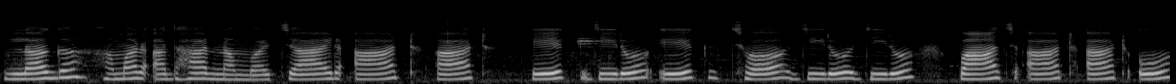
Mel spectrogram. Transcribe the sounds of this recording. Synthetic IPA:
ləɡhəməɾad̪ʱaɾnəmbəɾt͡ʃajɾaʈʰ | aʈʰ | ekd͡ʒiɾoekt͡ʃʰɔd͡ʒiɾod͡ʒiɾo | pãt͡ʃaʈʰaʈʰo

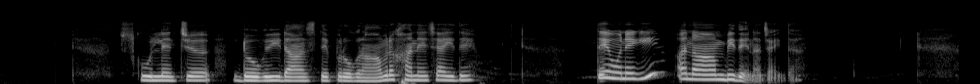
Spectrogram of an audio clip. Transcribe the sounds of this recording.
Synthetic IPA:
skuːlẽːt͡ʃ | ɖoːɡɾiːɖãːnsd̪eːpɾoːɡɾaːmɾəkʰːaːneːt͡ʃaːiːd̪eː | t̪eːʊnẽːɡiːənaːmbiːd̪ḛːnʔa̰ːt͡ʃa̰ːḭːd̪a̰ː

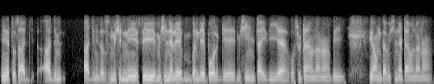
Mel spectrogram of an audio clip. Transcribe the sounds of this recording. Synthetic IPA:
nĩːt̪ʊsəd͡ʒə̰d͡ʒ | əd͡ʒnĩːt̪aːt̪ʊsməʃiːneːsiːməʃiːneleːbənd̪eːpoːlkeːməʃiːnt͡ʃaːiːd̪iːɛːʊ̰sbiːʈaːɪmlaːnaːpiːpiand̪aːməʃiːnɛːʈaːɪmlaːnaː

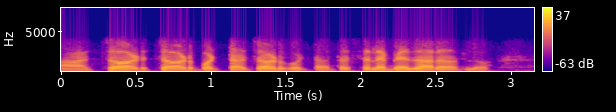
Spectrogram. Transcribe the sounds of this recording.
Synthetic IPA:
ɦãt͡səɽt͡səɽpəɽ̚ʈ̪at͡səɽpəɽ̚ʈat̪əsalebed͡zaɾd͡zat̪lo

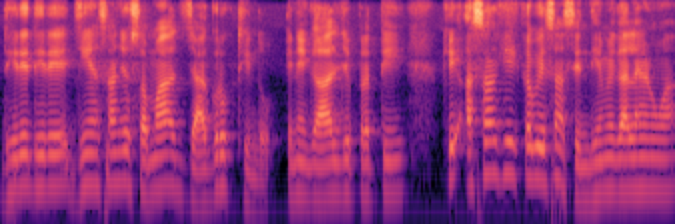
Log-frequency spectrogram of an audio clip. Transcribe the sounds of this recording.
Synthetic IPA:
d̪ʱiːɾed̪ʱiːɾed͡ʑiːə̃ɐsãɲd͡ʑosɐmaːd͡ʑd͡ʑa̰ːɡɾʊkt̪ʰĩːn̆d̪o̰ɪn̤eɠaːl̤ɪ̆d͡ʑeːpɾɐt̪ikʰeʔɐsãkʰeːkɐɓʱɪɐsãsɪ̃nd̪ʱijəmẽɠaːl̤aːɪɽ̃oaː

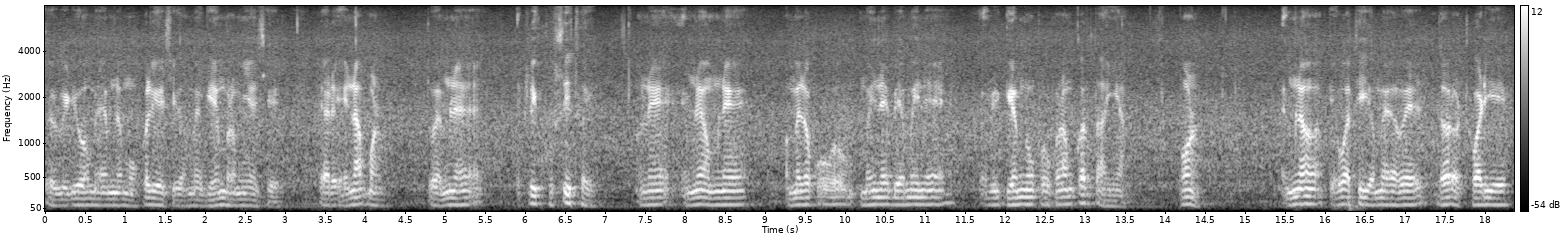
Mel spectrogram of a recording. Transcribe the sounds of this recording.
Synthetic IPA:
t̪oeʋiɽijoəmeːmnemɔkəlijet͡ʃʰieəmeɡemɾəmijet͡ʃʰie | t̪jaɾeːnãpəɳ | t̪oemneː | ʈlikʰuʃit̪ʰəi | ə̰nḛːmneəmne | əmeloko̰məinebeməine | əiɡemnũpɾoɡɾamkəɾt̪aəɦĩjã̰ | pəɳ | ḛmnakeʋat̪ʰiəmeəʋed̪əɾəʈʰʋaɽie

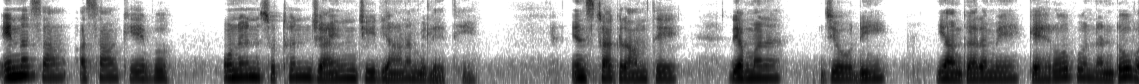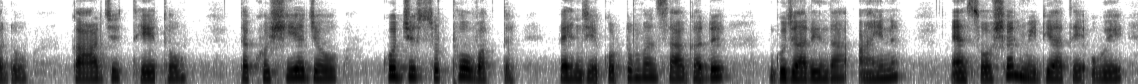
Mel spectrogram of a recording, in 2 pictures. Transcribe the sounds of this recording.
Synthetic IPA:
ɪnə̆sãɐsãkʰeːbɪ | ʊnɦənɪ̆sʊʈʰənɪ̆d͡ʑaːjũːnd͡ʑiːɗɪjaːɽ̃mɪlḛt̪ʰḭ̃ː | ɪ̃nsʈaːɡɾaːmt̪e | ɗjɐməɽ̃ɪ̆ | d͡ʑoːɗĩː | jãɡʱɐɾə̆mẽkɐɦɪɾobɪnɐ̃ɳɖʱoʋɐɗo | kaːɾd͡ʑt̪ʰiet̪ʰo | t̪ɐxʰʊʃijəd͡ʑoː | kʊd͡ʑʱʊ̆sʊʈʰoʋɐk̚t̪ʊ | pɐ̃ɦɪ̃ɲd͡ʑekʊʈʊ̃mbənɪ̆sãɡɐɗʊ̆ | ɡʊzaːɾĩːn̆d̪aaːɦɪnɪ̆ | ɛ̃ːsoːʃəlmiːɖijat̪eʔʊɦe

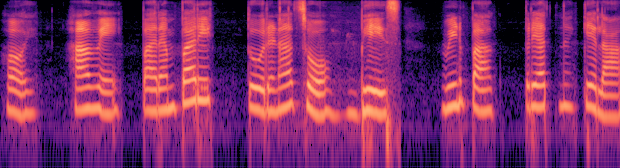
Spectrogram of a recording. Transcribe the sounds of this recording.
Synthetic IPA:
hɔj | hãʋẽ | paɾəmpəɾik̚ | t̪oɾɳat͡sɔbʱes | ʋiɳpak̚ | pɾəjət̪nəkela

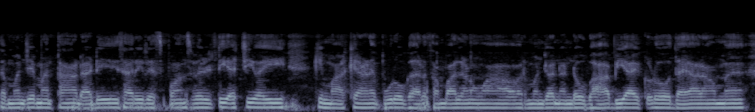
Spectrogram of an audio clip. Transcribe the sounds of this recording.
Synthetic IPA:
t̪ɐmʊ̃ɦɪ̃ɲd͡ʑemãt̪ʰãɗaːɖʱisaːɾiɾespaːnsɪbɪlɪʈiɐt͡ɕiʋɐikimãːkʰeɦaːɽ̃ẽpuːɾoɡʱɐɾsɐ̃mbʱaːləɽ̃oaɔːɾmʊ̃ɦɪ̃ɲd͡ʑonɐ̃ɳɖʱobʱaːbiaːɦɪkɪɽod̪ɐjaːɾaːm

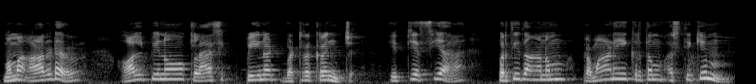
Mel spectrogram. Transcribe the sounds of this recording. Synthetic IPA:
mɐmɐaːɾɖɐɾ | aːlpinoːklaːsik̚piːnɐʈ̚bɐʈɐɾɐkɾɐɲt͡ʃ | it̪jɐsjɐ | pɾɐt̪id̪aːnɐmpɾɐmaːɳiːkɾɨt̪ɐmɐst̪ʰikim

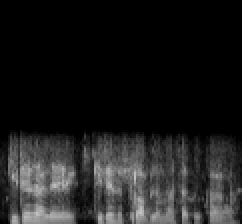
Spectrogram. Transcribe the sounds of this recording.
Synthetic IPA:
kit̪ʰed͡zʱalekit̪ʰet͡sepɾɔbləmasat̪uka

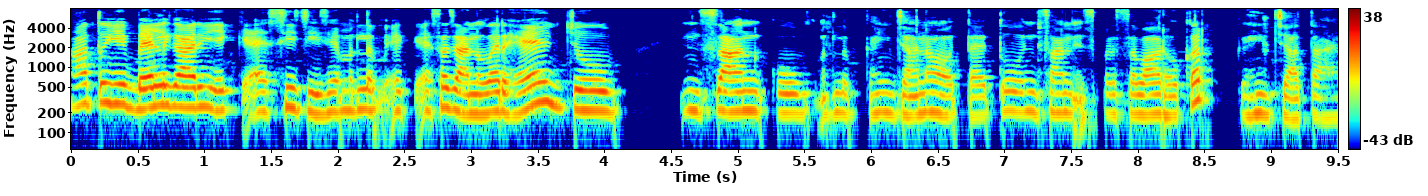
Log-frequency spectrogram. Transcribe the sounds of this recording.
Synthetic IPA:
ɦãt̪ojebɛːlɡaːɾieːkɛːsit͡ʃiːzɦɛ̃mɐt̪ləbeːkɛ̰ːsad͡ʒaːnʋəɾɦɛd͡ʒoː | ɪnsaːnkomɐt̪ləb̚kɐɦĩd͡ʒaːnaɦoːt̪aɦɛt̪oɪnsaːnɪ̰spɐɾsɐʋaːɾɦoːkəɾkɐɦĩd͡ʒaːt̪aɦɛː

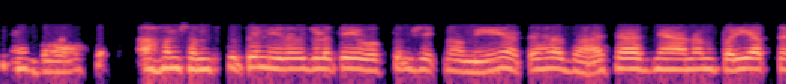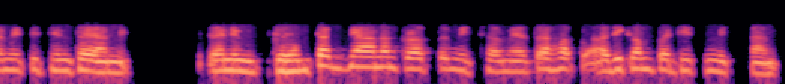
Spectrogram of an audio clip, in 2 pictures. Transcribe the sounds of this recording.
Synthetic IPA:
ebʱaːʃ | ɐɦɐmsɐmskɾut̪ɐniɾɐɡɐɭɐt̪eːʋɐk̚t̪umʃ̬eːk̪noːmeɐt̪ɐɦɐ̆bʱaːʃaːɡnʲjaːnɐmpɐɾijaːp̚t̪ɐmit̪it͡ʃint̪ɐjaːmi | it̪ɐnimɡɾɐnt̪ɐɡ̚njaːnɐmpɾaːp̚t̪ɐmitːʃʰaːmeɐt̪ɐɦɐɐ̰d̪ʱikɐmpɐd͡ʒit̪umitːʃʰaːmi

